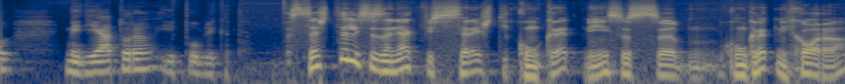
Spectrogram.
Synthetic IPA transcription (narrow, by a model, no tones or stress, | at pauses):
mɛd̪iat̪oɾəipublikət̪ə̥ | sɛʃt̪ə̥t̪ɛlisɛzɐnʲakə̥kvisɾɛʃt̪ikoŋkɾɛt̪̚nisəskoŋkɾɛt̪nixɔɾə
